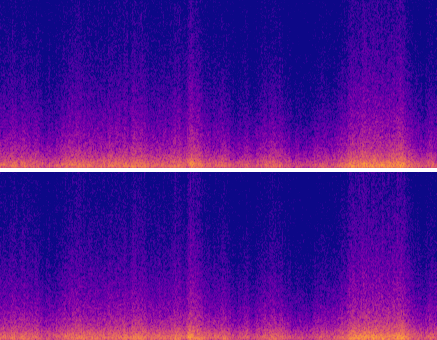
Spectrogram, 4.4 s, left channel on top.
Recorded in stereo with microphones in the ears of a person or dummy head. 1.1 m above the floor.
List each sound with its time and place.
Only background noise.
